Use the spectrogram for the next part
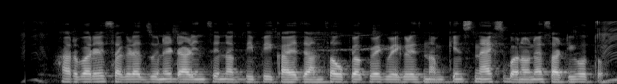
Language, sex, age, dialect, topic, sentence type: Marathi, male, 25-30, Northern Konkan, agriculture, statement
